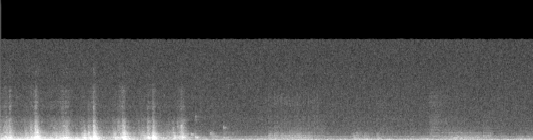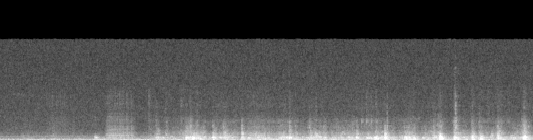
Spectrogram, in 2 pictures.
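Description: Wet laundry sloshes and thumps inside a washing machine drum.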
